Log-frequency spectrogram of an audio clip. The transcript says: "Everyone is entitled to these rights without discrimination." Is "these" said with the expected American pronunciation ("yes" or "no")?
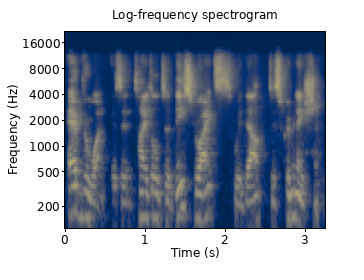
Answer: yes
